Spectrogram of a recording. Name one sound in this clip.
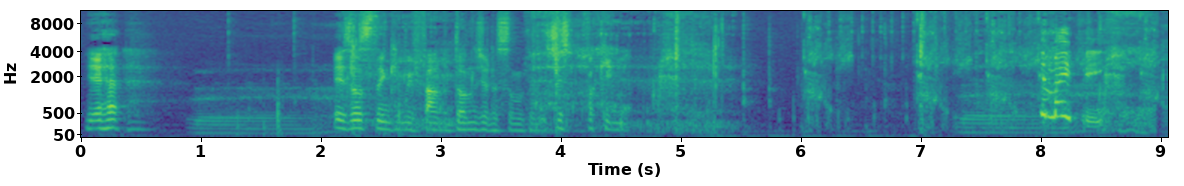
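A zombie groans nearby.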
